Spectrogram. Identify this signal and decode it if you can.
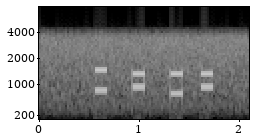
DTMF, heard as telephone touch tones, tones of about 120 ms, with phone line noise. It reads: 9050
